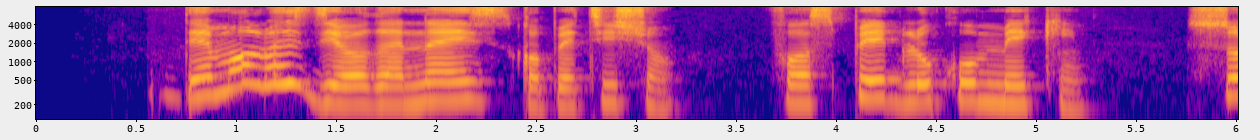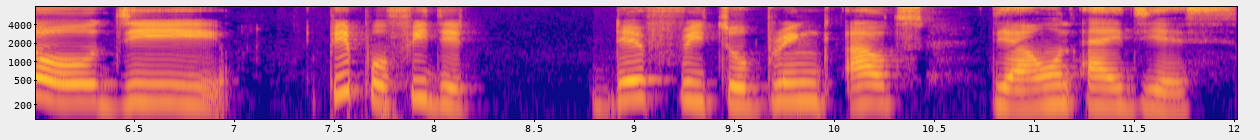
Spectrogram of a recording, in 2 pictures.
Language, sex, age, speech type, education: Nigerian Pidgin, female, 30-45, spontaneous, tertiary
